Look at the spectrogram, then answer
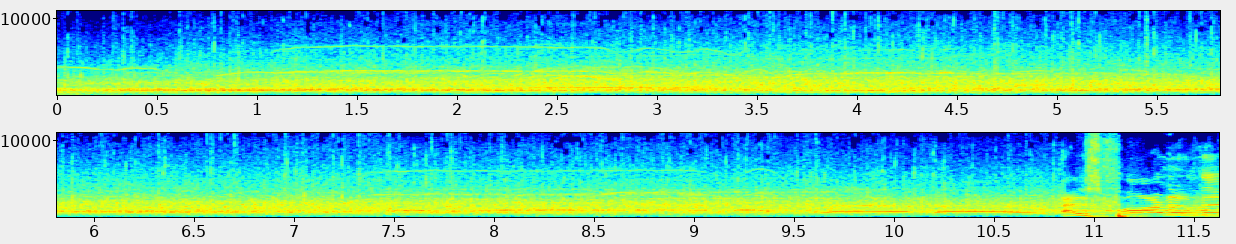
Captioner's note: applause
